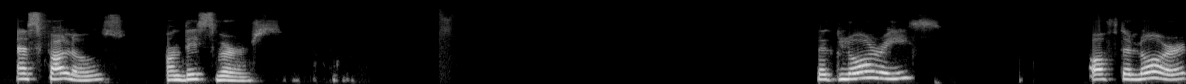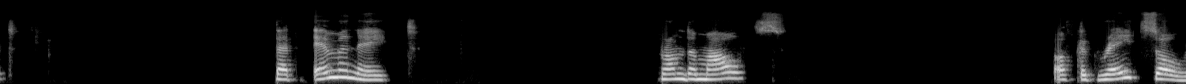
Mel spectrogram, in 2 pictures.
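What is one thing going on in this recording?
A woman sings short phrases, heard through an online call, with pauses between them.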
